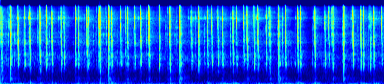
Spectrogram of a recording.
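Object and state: Mechanical keyboard with plastic keycaps.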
